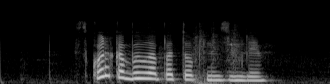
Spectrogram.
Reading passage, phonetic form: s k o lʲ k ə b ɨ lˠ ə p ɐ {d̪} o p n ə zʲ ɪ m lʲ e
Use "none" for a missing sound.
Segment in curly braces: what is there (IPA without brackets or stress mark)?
t̪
